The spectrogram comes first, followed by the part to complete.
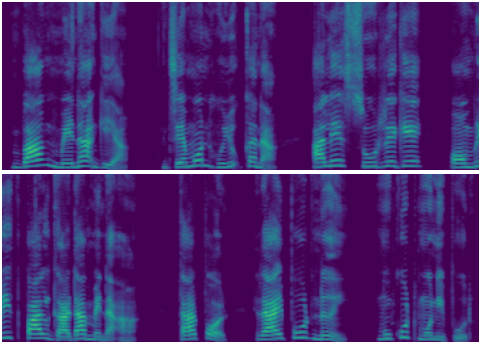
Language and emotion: Santali, neutral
